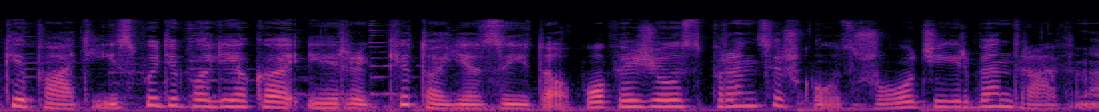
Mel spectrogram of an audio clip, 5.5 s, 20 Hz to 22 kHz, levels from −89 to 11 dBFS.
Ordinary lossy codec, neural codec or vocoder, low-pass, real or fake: MP3, 64 kbps; vocoder, 44.1 kHz, 128 mel bands every 512 samples, BigVGAN v2; 10.8 kHz; fake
